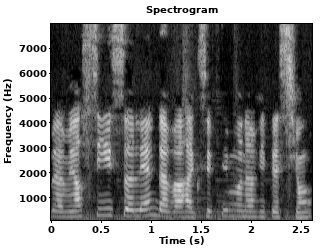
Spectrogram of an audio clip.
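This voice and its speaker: With a Portuguese accent, the speaker keeps a moderate pace and fairly even intonation on a very clean recording with a silent background. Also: woman. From Portugal. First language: Portuguese (speaking French). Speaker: podcast host, coach for expectant fathers. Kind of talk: interview; scripted podcast intro.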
